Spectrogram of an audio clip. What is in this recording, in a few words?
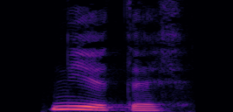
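"nigheadair", Scottish Gaelic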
